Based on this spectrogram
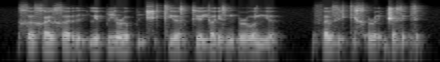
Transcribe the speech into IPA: x əː x œ l x əː r ḭ lʲ œ p i ɹ ɵ p ḭ x ḭ tʲ əː z kʲ œ j ə ɾʲ œ z n ḭ ɹ ʊː l nʲ əː | θ ə l z ḭ tʲ ə x ə̰ ɹ ḛ d͡ʒ œ z ḛ z

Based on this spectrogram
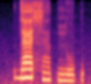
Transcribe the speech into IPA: d æ˦ ɬ æ̤˧ p ɲ u˨ p

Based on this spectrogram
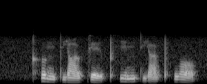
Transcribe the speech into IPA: kʰ ɤ˥˨ ŋ t̪ j ɑ˨˦ ʊ̯ k e˨˩ ɪ̯ pʰ i˦ n t̪ j ä˨˩ pʰ w ɔ˥˨

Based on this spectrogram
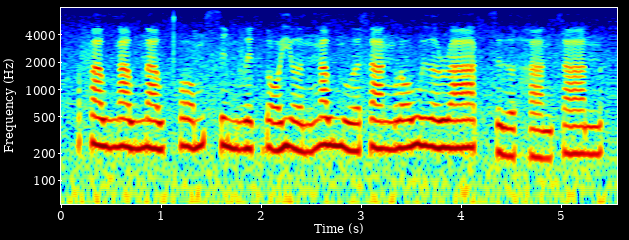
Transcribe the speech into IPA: f a˨˩ w ŋ a˨˩ w n a˨˩˨ w t̪ʰ ɔ˨˩˦ m s i˨˩ m v e˨˩ k̚ ɗ ɔ˨˩˦ j əː˨˩˨ n ŋ a˧ w m u˨˩˨ ə̯ s a˧ ŋ l ɔ˧˥ w ɨ˧ ə̯ ɹ aː˦˥ k̚ s ɨ˨˩˨ ə̯ h a˨˩ ŋ s a˧ n

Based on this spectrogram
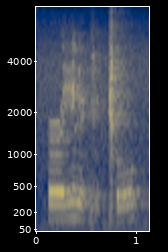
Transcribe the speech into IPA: ɹ i l y ɡ y ǁ u

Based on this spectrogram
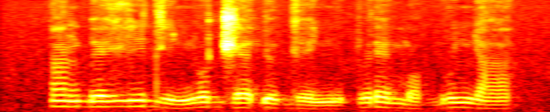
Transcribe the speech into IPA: ã˦ ɡ͡b e˦ ɣ i˦ d i˨ ɲ o˦ d͡ʒ ɛ˧ ɗ ɨ˨ ɡ eː˨ ɲ u˨ p ɨ˦ ɾ e˧ m ɔ˨ ɡ͡b u˦ ɲ a˧

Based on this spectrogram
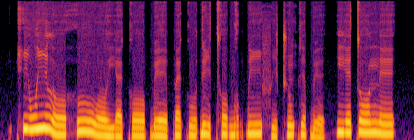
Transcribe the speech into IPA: kʰ i˦ w iː˦ l oː˨ h uː˦ w oː˨ j ɛ˨ k oː˨ ɓ eː˨ p ɛ˨ k u˨ ɗ i˦˨ tʰ o˦ ɡ o˦ k͡p iː˦ f i˨ t͡ʃ ũ˦ k ɪ˦ ɓ ɪ˨ | j e˦ t oː˦ n e˦

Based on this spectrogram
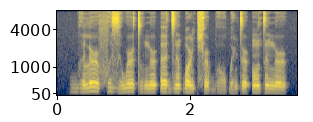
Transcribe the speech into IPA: bʱ ə l ə˞ f ə̤ z ə̤ w ə˞ t o̤ n̪ ə˞ ʔ ɜ d͡z ə̃ ɓ ɔ ɳ t͡ɕʰ ə˞ bʱ ɔ̤ ɓ ə̤ ɳ t ə˞ ʔ õ t ə̃ n̪ ə˞

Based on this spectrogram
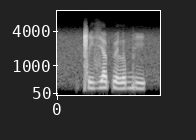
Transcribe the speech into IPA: ǁ i˨ zʲ a˦ p ʏ˨ l ʊ˦ b i˨

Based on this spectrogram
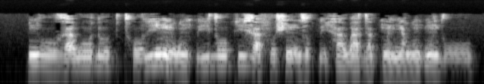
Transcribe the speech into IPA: ɲ oː˨ ɣ a˦ w o˦ ɗ ʊ˦ | tʰ o˨˦ ɣ i˦ ɲ ĩ˨ w ũ˨ k͡p iː˦ d oː˦ k i˦ ɣ a˨ f ʊ˦ ʃ ĩ˦˨ n z o˦ k͡p i˦ h a˨˦ w a˨ d a˨ kʷ ã˨ ɲ ã˨ w ũ˨ ɓ ũ˦ d uː˦

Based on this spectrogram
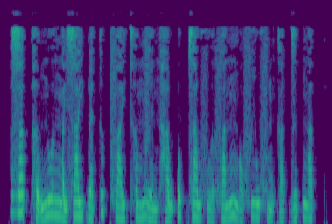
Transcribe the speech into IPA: z a˦˥ t̚ h ə̰˧˨ w n u˧ ə̯ ŋ a̰˧˨ j s a˧ j ɓ ɛ˨˩ k ɨ˦˥ p̚ f a˨˦ j t̪ʰ ə˨˦ m v e˨˩ n h a̰˧˨ w ʔ o˦˥ p̚ s a˧ w f u˧˩ ə̯ f a˨˦ n ŋ ɔ˧˩ f i˧ w f ə̰˧˨ m k a˨˩ t̚ z ɨ˦˥ t̚ ŋ a˦˥ t̚

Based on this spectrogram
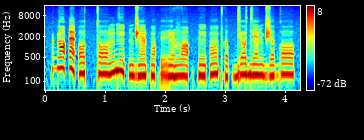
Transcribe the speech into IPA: ɡ ɑ˦ ʔ æ˨ ʔ ɔ˨ tː ɔ˨ ŋ ɡ ĩ˦˨ ʔ n d͡ʒ æ̃˨ p ɔ̃˨ ʔ rʲ ə̃˨ v ɑ˨ ʔ p ĩ˨ ʔ ɔ̃˦ pʰ ə˨ p dʲ ɔ˦ dʲ æ̃˦ n d͡ʒ ə˦ ɡ ɔ˦

